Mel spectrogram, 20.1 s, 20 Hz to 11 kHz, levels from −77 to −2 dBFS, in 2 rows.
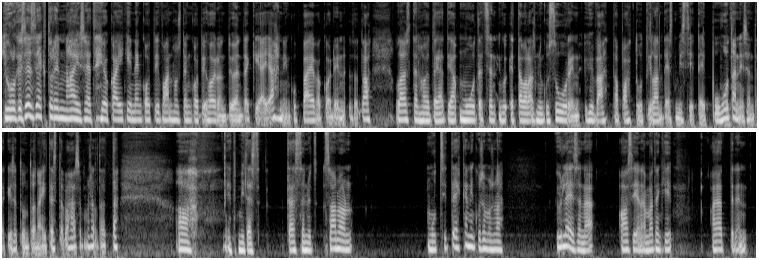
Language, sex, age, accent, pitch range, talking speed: Finnish, female, 30-49, native, 150-180 Hz, 165 wpm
